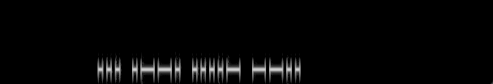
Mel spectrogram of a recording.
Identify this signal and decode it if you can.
Morse code, heard as a keyed tone, about 29 wpm, 690 Hz. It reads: SP4Z
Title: DXCC-100 Call Signs - 4 Characters - 28wpm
